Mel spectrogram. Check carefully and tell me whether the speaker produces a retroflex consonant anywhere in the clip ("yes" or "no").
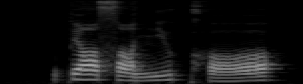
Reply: no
